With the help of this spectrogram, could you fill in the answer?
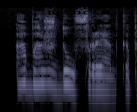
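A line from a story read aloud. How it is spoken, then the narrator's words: Whisper. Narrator (Russian): прошептала Мэгги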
